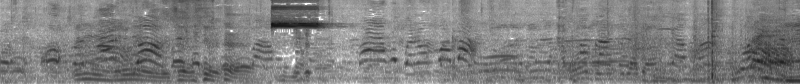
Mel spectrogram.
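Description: Voices and children's chatter around a volleyball court, with one short, shrill referee's whistle blast about three seconds in, signalling the serve.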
